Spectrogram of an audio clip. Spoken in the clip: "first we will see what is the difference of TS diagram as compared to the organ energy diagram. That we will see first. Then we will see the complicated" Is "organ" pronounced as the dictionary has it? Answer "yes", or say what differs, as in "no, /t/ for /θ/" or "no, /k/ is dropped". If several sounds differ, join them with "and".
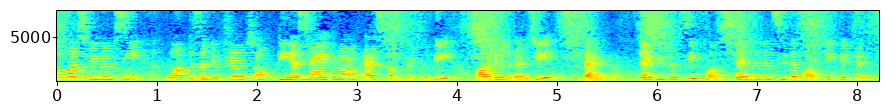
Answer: no, /l/ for /n/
